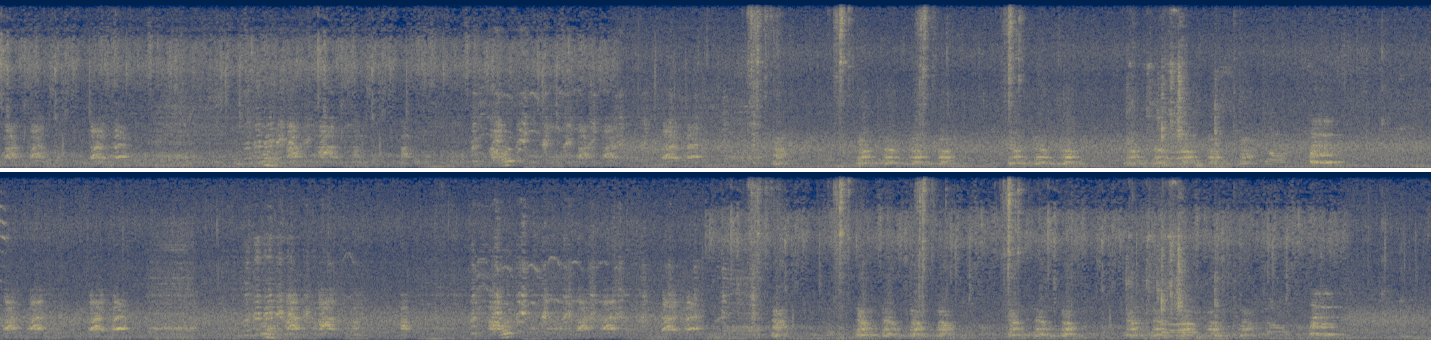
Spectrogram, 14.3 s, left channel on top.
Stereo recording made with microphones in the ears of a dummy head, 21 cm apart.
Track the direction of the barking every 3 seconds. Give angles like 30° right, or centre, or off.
80° right, 80° right, 70° right, 20° right, 10° left.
